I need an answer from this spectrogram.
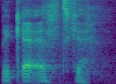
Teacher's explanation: the glottal stop for the transitive verb will appear in the object prefix position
